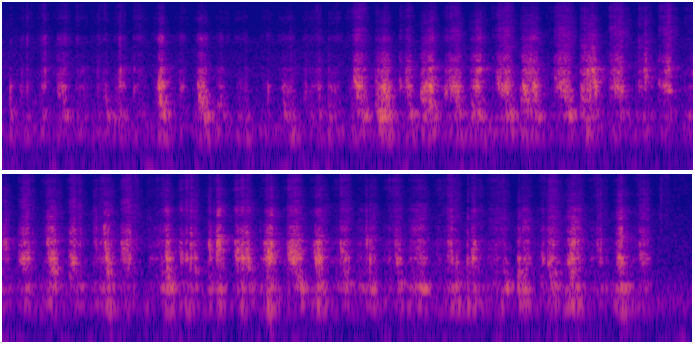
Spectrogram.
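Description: Wooden stylus scratching the black coating off a scratch-art sheet. A few separate strokes first, then fast, steady back-and-forth scraping of about five or six strokes a second from about two and a half seconds in, stopping at the end.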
